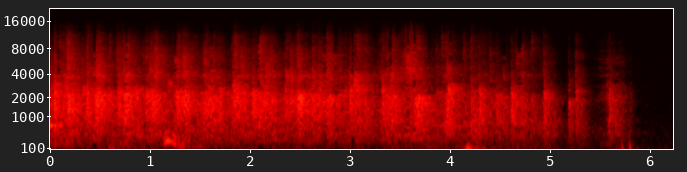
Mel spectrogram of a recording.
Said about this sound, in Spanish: un aplauso a Dios si usted está creyendo esta palabra.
